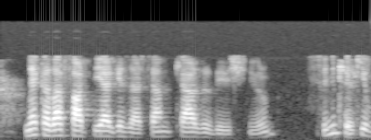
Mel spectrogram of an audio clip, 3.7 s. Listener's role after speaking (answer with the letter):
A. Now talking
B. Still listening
B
